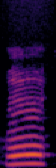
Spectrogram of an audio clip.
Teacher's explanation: And the other distinctive feature here is nasal. M is nasal because the sound can continue through the nose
